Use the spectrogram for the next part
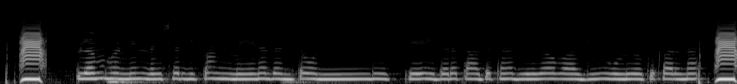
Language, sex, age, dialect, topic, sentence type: Kannada, female, 36-40, Mysore Kannada, agriculture, statement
